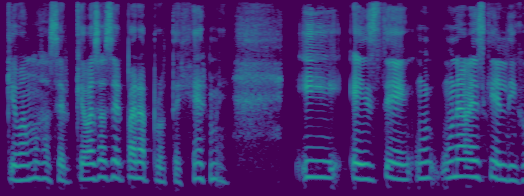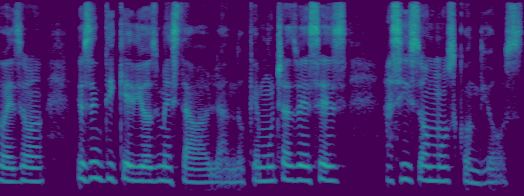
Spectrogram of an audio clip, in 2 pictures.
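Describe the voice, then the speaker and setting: A woman giving a devotional teaching, earnest, slow and prayerful, with frequent restarts. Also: medium pitch, gravelly, a little mellow, no room sound, studio quality. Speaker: podcast host sharing a devotional.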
